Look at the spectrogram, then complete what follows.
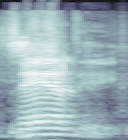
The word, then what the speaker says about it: Zandi: the semifinal open match, and it's between Bahman, Zandi, how do you pronounce his last name? Zandi, thank you.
